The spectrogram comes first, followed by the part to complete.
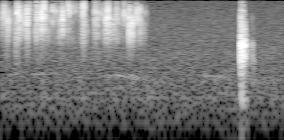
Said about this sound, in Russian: Давай так, ты находишь коробку ага. Э, и кинем кубик на твою удачу. Э, хорошо, кидаю.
